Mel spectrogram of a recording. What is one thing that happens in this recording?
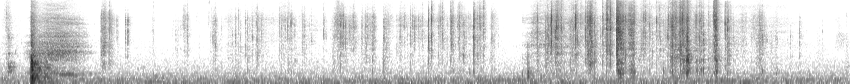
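A foil wrapper crinkles and tears as a pack is opened by hand.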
